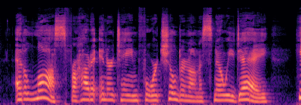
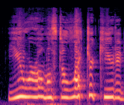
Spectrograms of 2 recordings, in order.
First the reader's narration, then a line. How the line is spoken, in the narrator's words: she shouted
